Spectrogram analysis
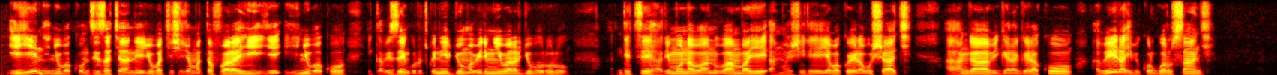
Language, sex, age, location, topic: Kinyarwanda, male, 25-35, Nyagatare, education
